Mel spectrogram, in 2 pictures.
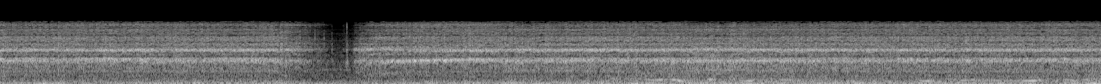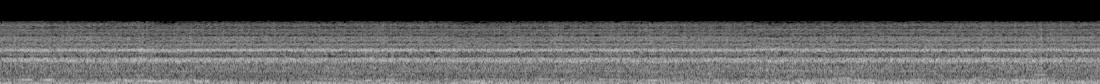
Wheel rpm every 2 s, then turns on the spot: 160, 110, 150, 160, 160, 160, 160, 160, 160, 160, 160.
none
